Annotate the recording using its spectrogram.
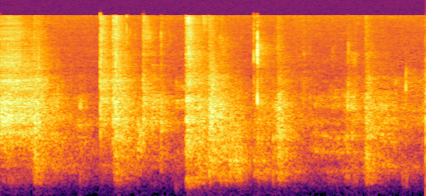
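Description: A person blowing on a spoonful of hot soup, a short breathy rush at the start, followed by small clicks and mouth sounds as the soup is tasted from a ceramic spoon.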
